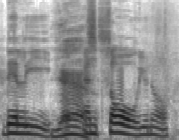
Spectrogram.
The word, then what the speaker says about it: Delhi: slightly different what is the famous city like Delhi yeah and so you know you know in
